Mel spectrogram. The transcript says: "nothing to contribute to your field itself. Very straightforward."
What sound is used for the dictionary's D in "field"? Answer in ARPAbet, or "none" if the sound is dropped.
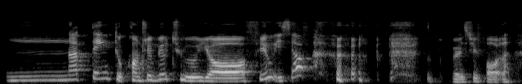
none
